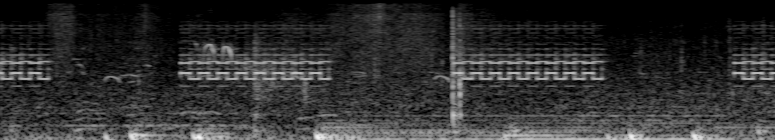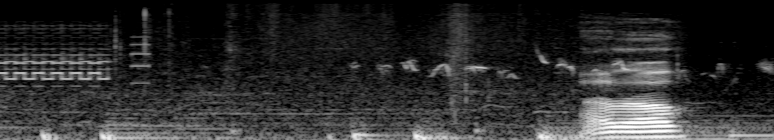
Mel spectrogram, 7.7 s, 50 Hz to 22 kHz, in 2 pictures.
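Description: Short repeated rings from a mobile phone in the Watch Dogs 2 video game, sounding in bursts over a dense in-game background of music and crowd noise, with a voice answering near the end.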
